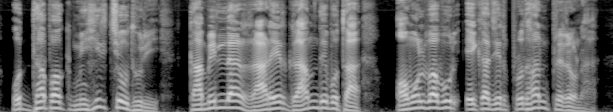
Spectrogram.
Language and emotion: Bengali, neutral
